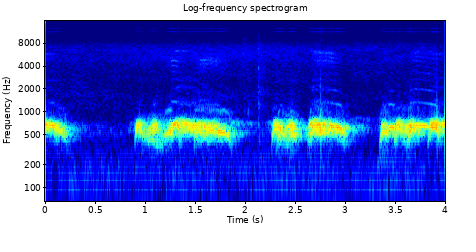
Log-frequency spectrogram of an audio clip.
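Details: Spotted dove kept as a decoy bird, tested for stamina: three low, mellow cooing phrases, each about a second long with a soft rolling start, separated by short pauses, in a quiet indoor setting.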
